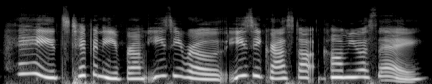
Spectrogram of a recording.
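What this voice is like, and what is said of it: Put-on fake voice. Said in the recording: “I like the fake voice”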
